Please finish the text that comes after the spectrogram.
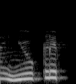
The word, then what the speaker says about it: Euclid: Bacanya Euclid.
